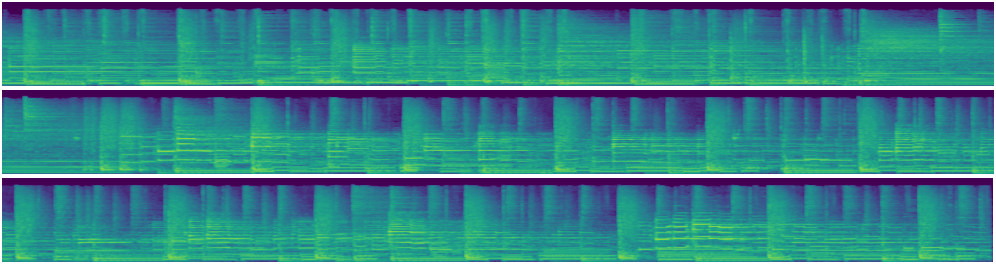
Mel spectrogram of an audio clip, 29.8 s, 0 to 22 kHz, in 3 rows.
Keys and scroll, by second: 1.2 ctrl+d, 2.0 ctrl+], 2.4 ctrl+[, 4.3 p, 7.3 BackSpace, 15.0 ctrl+c, 16.9 ctrl+v, 24.6 u, 25.8 u, 26.5 u, 27.5 u.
